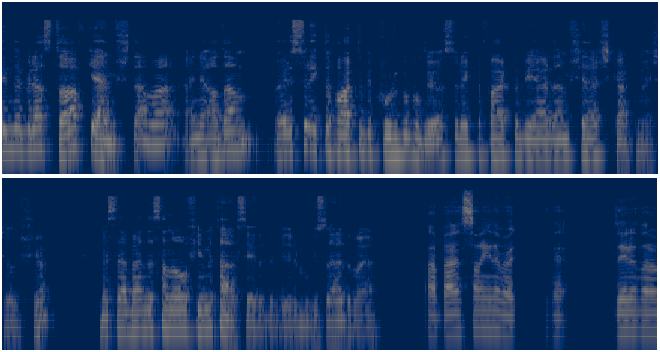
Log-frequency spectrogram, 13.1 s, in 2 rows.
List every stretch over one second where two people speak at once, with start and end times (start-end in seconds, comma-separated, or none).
none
